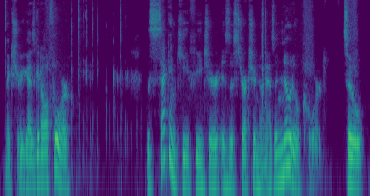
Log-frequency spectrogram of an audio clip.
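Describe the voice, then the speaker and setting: A man teaching a recorded biology lecture, deliberately stressing the key terms. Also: medium pitch, gravelly, a little mellow, slightly rough. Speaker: biology instructor.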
